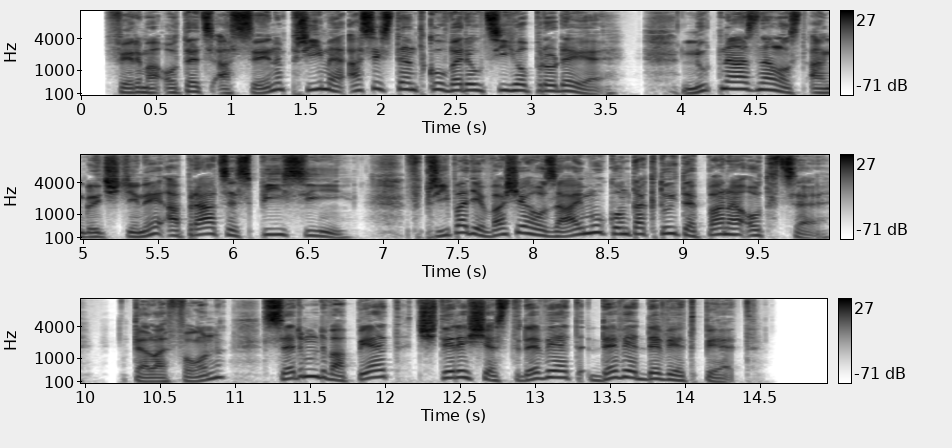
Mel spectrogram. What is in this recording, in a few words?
Announcement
